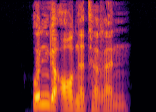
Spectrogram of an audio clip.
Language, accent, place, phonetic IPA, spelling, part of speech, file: German, Germany, Berlin, [ˈʊnɡəˌʔɔʁdnətəʁən], ungeordneteren, adjective, De-ungeordneteren.ogg
- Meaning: inflection of ungeordnet: 1. strong genitive masculine/neuter singular comparative degree 2. weak/mixed genitive/dative all-gender singular comparative degree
